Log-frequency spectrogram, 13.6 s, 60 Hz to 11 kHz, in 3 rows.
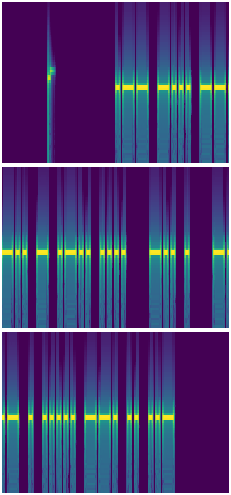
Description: Morse code, heard as a keyed tone, about 17 wpm, 700 Hz. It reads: WB8TLH DE KE5GIU
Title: USA Callsign DE Callsign - 6 Characters - 17wpm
